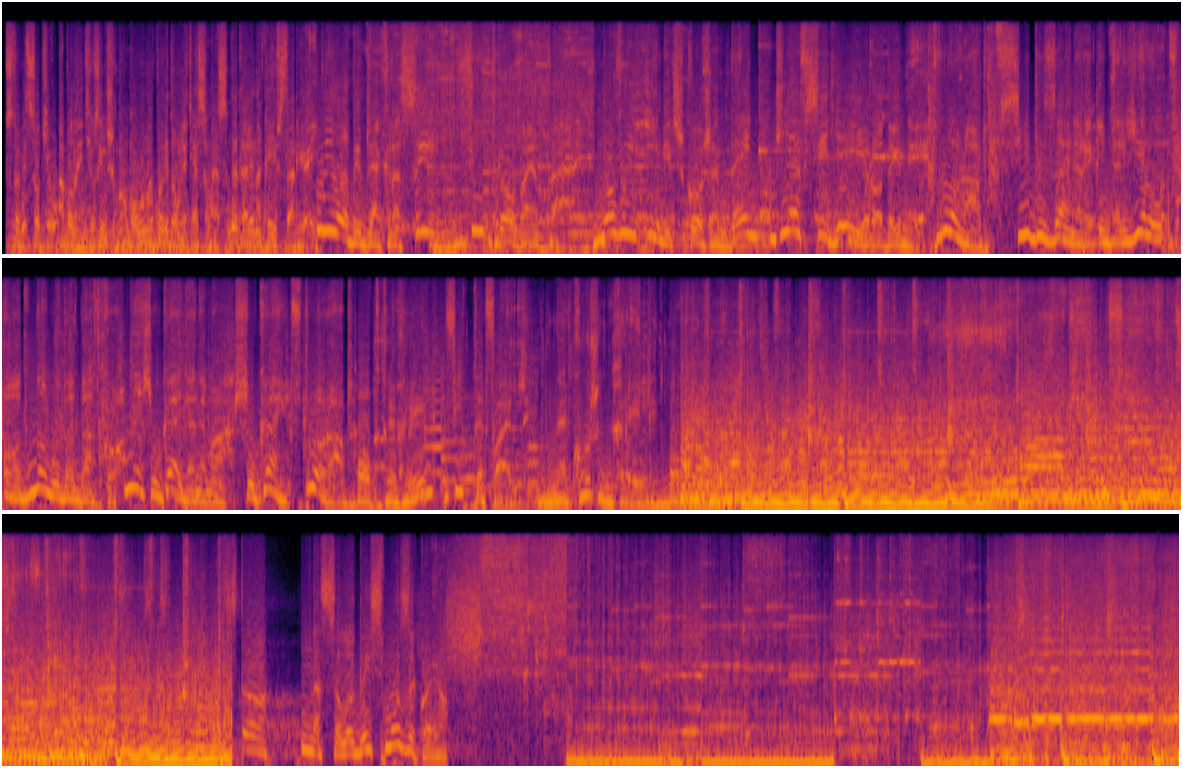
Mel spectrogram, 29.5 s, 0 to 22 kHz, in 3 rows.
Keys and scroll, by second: 0.1 ctrl+q, 3.9 i, 4.0 Down, 4.2 Down, 4.4 Down, 4.5 Down, 5.2 Down, 5.8 Down, 5.8 Return, 21.6 Page_Down.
